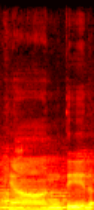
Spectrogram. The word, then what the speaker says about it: ক্ষান্তি: অমানিত্বম মদাম্ভিত্বম অহিংসা ক্ষান্তির আর্জবম আচার্য উপশনং শৌচং স্থৈর্যম আত্মবিনিগ্রহ। অমানিত্যম অদম্ভিত্যম, প্রত্যেকটার একটা অ আছে। অমানিত্যম অদম্ভিত্বম অহিংসা ক্ষান্তির আর্জবম। ওটা কিন্তু শান্তি না, ওটা ক্ষান্তির উচ্চারণ হবে।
